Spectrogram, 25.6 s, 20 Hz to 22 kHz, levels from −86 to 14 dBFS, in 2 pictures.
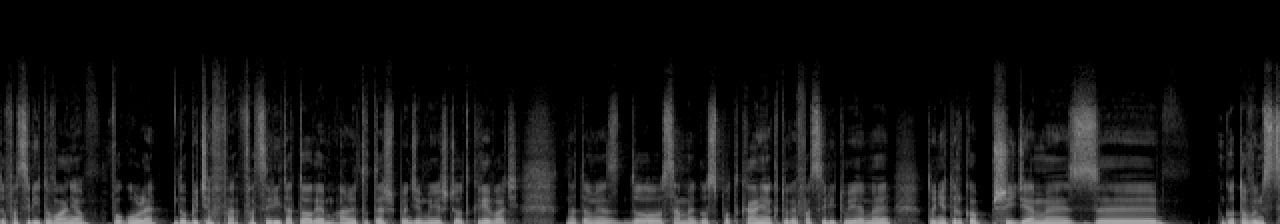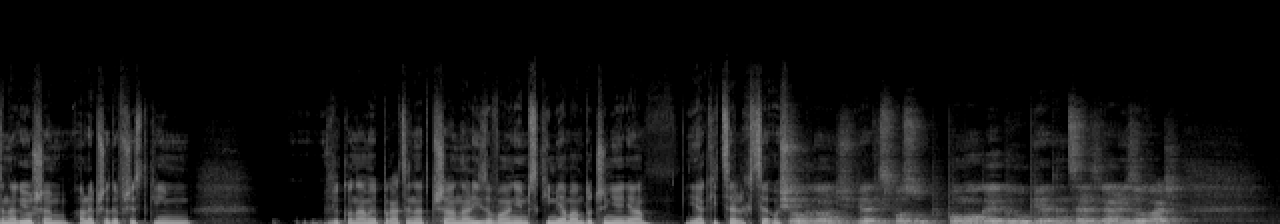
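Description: A speech recording with two kinds of fault. Compressed frames are skipped twice. At 6.45 to 6.48 s, just before "samego spotkania które facylitujemy", the sound jumps ahead by roughly 40 ms. That fits about two missing frames of a codec with 20 ms frames. The same skip recurs at 24.43 s, again roughly two frames. From 20.68 s to the end, after "czynienia jaki cel chcę", the sound abruptly turns hollow and roomy. The bass thins. The level falls by about 5 dB. Background noise rises to about 40 dB below the speech. This points to a switch to a distant microphone, likely because the close microphone's signal dropped out and a farther one took over.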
